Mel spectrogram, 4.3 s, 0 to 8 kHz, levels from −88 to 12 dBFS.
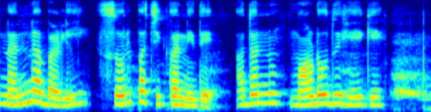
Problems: none marked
